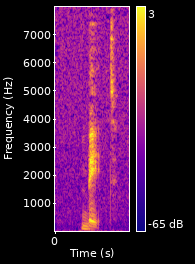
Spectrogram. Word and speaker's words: Bet: O Bet, quando ele tem o dagesh, eu vou pronunciar realmente como o B, Bet. Quando ele não tem o dagesh, eu vou pronunciar como um som de um V, mas é um som bilabial, não é um som lábio-dental. Em português nós fazemos aquele som de V lábio-dental, vaca, né?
